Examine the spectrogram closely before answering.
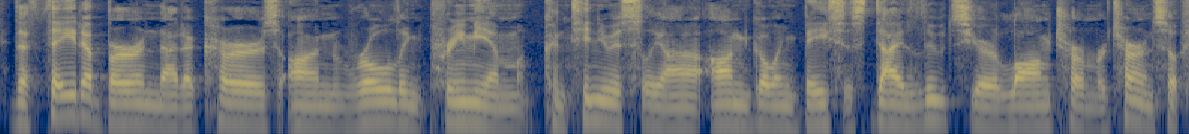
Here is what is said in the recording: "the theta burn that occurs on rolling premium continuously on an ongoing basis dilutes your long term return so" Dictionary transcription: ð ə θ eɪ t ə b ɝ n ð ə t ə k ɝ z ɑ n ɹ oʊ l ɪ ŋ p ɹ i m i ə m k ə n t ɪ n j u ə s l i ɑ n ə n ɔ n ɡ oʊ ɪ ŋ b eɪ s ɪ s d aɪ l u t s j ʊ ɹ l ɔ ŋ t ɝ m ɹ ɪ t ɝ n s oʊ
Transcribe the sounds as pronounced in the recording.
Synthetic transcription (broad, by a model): ð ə θ eɪ t ə b ɝ n ð ə t ə k ɝ z n ɹ oʊ l ɪ ŋ p ɹ i m i ə m k ə n t ɪ n j u ə s l i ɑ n ə n ɔ n ɡ oʊ ɪ ŋ b eɪ s ɪ s d aɪ l u t s j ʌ ɹ l ɔ ŋ t ɝ m ɹ ɪ t ɝ n s oʊ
